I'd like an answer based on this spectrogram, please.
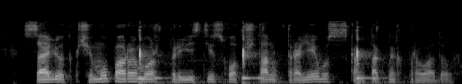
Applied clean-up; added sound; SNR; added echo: none; Raindrop / Drip; 1 dB; none.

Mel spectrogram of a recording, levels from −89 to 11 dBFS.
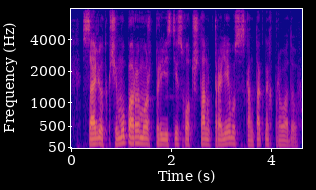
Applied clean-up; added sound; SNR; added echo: none; none; none; none.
